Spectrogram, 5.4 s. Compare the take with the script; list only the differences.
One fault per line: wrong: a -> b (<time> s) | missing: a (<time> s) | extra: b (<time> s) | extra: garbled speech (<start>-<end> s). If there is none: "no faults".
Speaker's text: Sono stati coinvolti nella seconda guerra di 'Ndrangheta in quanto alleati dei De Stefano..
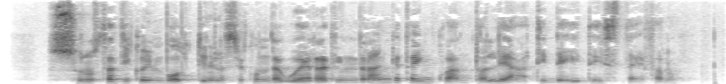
no faults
